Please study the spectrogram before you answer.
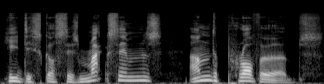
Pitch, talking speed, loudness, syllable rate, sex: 140 Hz, 95 wpm, -20 LUFS, 3.2 syllables/s, male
